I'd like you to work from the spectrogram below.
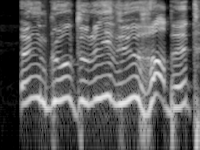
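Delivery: very high-pitched fake Russian accent. Asked to give a hobbit line in a russian accent, doing it. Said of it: "can you give me Hobbit in a Russian accent".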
